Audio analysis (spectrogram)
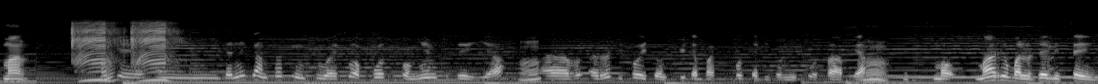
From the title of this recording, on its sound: Sorry About The sound. We outside.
